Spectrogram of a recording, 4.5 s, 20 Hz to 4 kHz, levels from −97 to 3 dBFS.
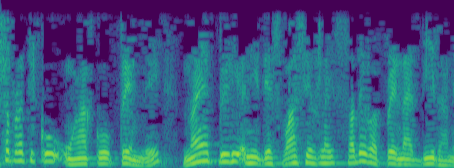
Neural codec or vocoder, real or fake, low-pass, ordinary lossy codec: none; real; 3.6 kHz; none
